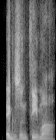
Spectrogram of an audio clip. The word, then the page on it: exanthema: American English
